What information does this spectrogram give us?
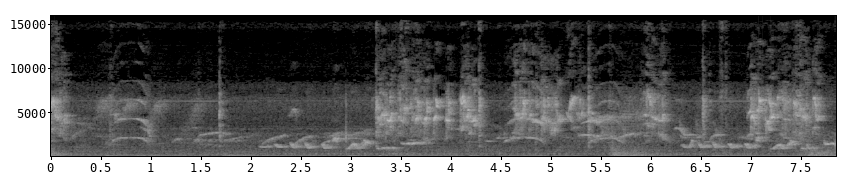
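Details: White-rumped shama from Aceh Leuser, a caged forest-caught bird with strong mimicry, sings quick chattering runs of short notes mixed with high hissing, sparkling phrases and low background hum.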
